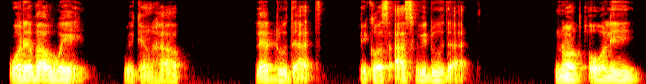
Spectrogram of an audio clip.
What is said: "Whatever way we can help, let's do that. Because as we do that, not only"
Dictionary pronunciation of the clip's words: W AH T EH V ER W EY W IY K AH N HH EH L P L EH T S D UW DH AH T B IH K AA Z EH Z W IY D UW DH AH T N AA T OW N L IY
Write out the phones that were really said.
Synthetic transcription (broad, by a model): W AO T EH V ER W EY W IY K AH N HH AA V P L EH T D UW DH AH T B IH K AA S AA S W IY D UW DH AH T N AA T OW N L IY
